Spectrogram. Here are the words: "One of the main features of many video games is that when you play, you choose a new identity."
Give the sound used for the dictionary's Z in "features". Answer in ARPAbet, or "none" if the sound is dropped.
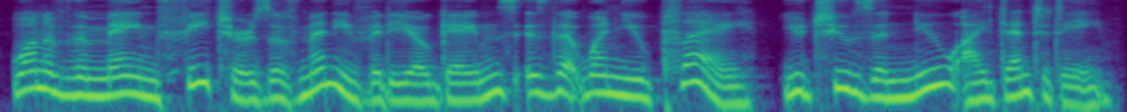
Z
